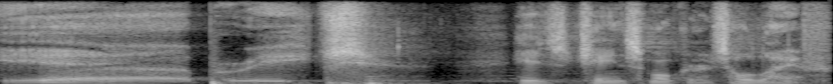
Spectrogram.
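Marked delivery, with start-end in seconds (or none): 0.0-1.9 real rough raspy voice, drawn out. Visiting Lon in the hospital, the speaker quotes his reply: Lon's raspy voice. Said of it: "Real raspy voice".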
